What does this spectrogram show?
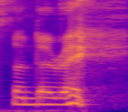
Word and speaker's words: tsundere: sundari sundari Center foreign how do you say it oh God seven seconds Sunday Ray Sunday Ray Sunday Ray Thunder Ray Sunder Ray it's Thunder Ray thanks thank you thank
